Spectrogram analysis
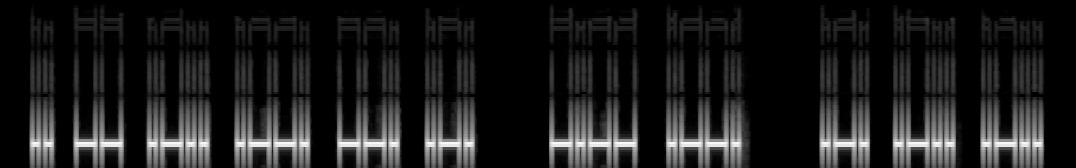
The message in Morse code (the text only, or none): IMLPGR YP RLL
